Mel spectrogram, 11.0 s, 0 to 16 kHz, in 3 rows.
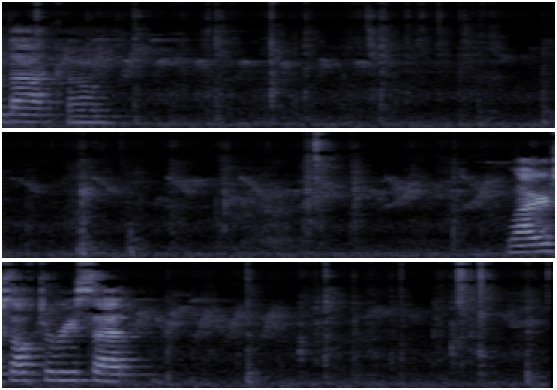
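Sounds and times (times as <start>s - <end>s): sneakers running on concrete: 0.0s - 7.3s.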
